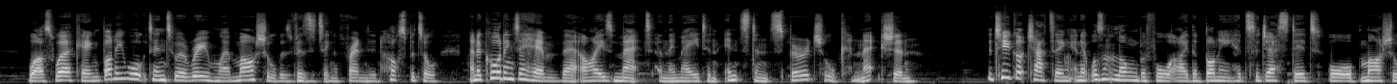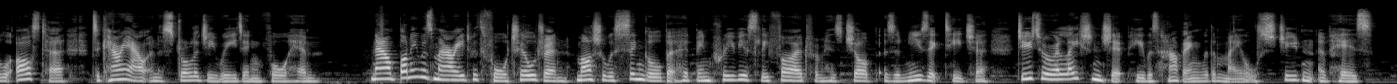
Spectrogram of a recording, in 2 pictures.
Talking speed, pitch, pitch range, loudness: 190 wpm, 170 Hz, 150-205 Hz, -18 LUFS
